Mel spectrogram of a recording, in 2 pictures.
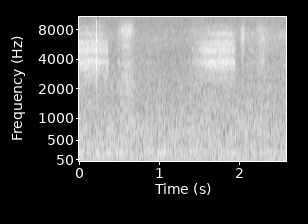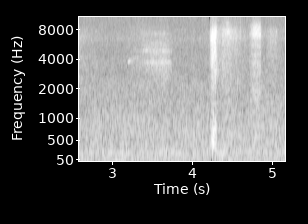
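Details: Sleeping puppy named Spike, cute and chubby, snoring while in the care of dog sitters: a few breathy, whistling wheezes, each about half a second long, faint against constant room hum, then a brief sharp tap near the end.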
